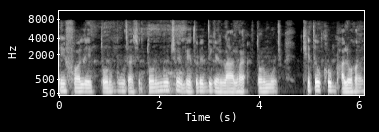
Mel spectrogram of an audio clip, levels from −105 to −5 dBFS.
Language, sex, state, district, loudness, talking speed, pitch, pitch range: Bengali, male, West Bengal, Kolkata, -17 LUFS, 135 wpm, 105 Hz, 100-115 Hz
